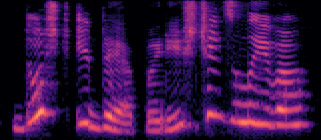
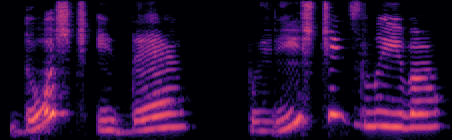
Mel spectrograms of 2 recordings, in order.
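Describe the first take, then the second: First: The phrase is read very fast. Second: The phrase is read fast. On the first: "Тепер ще швидше" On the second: "прочитати цю скоромовочку уже швидше"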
